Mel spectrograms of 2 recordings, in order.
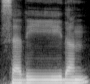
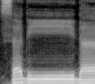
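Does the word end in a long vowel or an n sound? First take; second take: n sound; long vowel. First: The word ends with an n sound. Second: The word ends on a long vowel. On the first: The reader continues without stopping. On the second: The reader stops on this word.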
